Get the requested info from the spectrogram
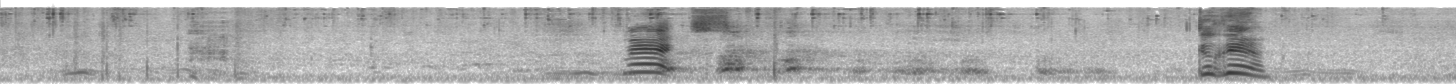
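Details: Dog playing at a dog park, giving two sharp, high, harmonic yelps about three seconds apart amid softer whining, while a person urges it to go play and other park noise runs underneath.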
